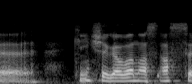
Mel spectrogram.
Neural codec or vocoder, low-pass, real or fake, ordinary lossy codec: none; 7.2 kHz; real; Opus, 32 kbps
